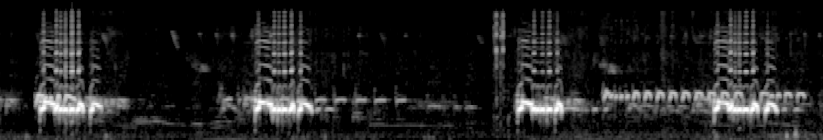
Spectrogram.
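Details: Local zebra dove singing steadily with a strong voice: four loud stuttering coo phrases roughly every three and a half seconds, with gentler repeated coos between them.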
